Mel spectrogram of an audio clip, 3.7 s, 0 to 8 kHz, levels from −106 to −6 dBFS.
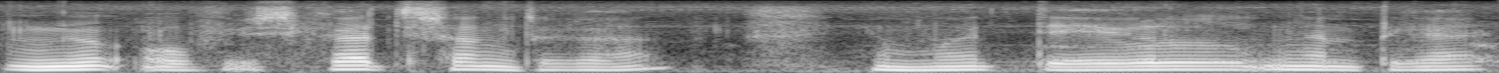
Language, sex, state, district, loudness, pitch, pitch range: Wancho, male, Arunachal Pradesh, Longding, -16 LUFS, 140 Hz, 135-150 Hz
